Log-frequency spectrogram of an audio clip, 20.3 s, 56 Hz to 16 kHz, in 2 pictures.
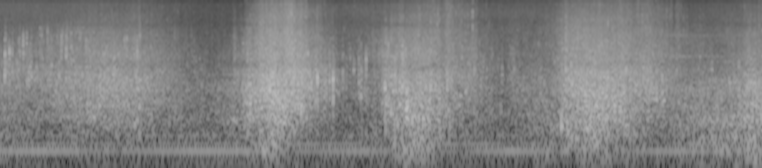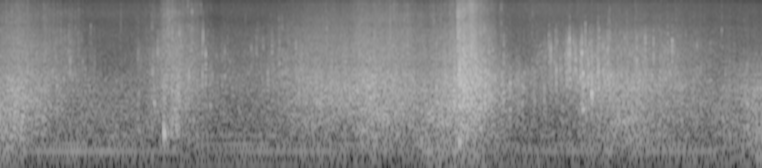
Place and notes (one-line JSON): {"title": "Corniglia, south beach side - waves and pebbles", "date": "2014-09-06 11:58:00", "description": "the beach in Corniglia is made of round stones in an average size of a tennis ball. all stones are smoothly shaped by the waves. grainy sound of pebbles rolling in the waves.", "latitude": "44.12", "longitude": "9.72", "altitude": "14", "timezone": "Europe/Rome"}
